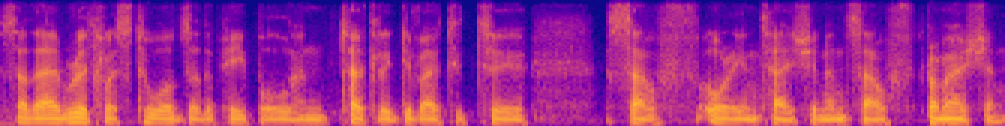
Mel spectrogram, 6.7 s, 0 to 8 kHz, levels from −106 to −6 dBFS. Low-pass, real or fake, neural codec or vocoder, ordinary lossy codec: 7.2 kHz; fake; codec, 16 kHz, 8 kbps, FunCodec, trained on Chinese and English, 25 frames a second; Opus, 24 kbps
